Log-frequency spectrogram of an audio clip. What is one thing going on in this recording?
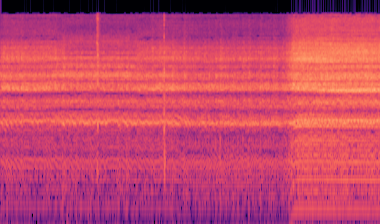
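A model helicopter's engine whines steadily at idle, then revs up sharply.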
